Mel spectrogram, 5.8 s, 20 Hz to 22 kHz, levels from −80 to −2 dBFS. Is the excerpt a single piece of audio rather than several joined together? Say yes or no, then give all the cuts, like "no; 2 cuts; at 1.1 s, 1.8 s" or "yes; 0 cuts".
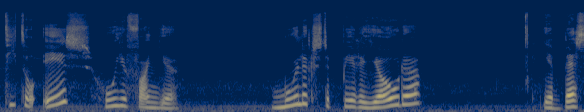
yes; 0 cuts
